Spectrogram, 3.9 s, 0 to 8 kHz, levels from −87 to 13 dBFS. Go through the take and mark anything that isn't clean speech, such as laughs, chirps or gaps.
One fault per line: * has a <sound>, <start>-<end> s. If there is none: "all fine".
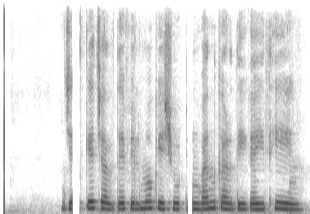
* has a dropout, 0.9-1.0 s
* has a dropout, 2.3-2.4 s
